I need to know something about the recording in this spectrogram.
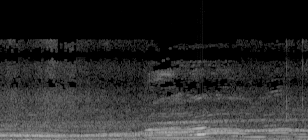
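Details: Stray cats in Istanbul in a territorial standoff, giving a long, steady yowl that swells and rises in pitch, with a second voice sliding upward beneath it, over faint low street noise.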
